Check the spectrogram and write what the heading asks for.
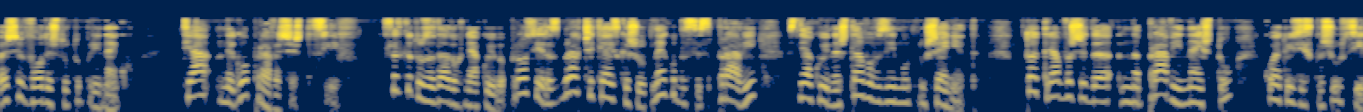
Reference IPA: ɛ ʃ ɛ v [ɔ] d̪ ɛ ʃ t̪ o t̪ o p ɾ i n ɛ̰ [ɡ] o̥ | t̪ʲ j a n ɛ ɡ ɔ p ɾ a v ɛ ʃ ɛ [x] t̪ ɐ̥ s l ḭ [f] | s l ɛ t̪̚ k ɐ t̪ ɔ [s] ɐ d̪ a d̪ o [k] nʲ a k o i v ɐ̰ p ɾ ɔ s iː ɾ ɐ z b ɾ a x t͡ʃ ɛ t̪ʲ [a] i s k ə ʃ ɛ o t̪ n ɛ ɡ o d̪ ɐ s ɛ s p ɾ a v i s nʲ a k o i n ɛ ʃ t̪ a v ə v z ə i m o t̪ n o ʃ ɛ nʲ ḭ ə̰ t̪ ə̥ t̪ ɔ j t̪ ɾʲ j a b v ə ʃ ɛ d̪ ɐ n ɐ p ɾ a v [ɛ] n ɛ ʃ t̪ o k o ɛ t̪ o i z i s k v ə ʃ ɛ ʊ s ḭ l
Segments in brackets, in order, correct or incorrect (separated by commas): correct, correct, incorrect, correct, incorrect, incorrect, correct, incorrect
